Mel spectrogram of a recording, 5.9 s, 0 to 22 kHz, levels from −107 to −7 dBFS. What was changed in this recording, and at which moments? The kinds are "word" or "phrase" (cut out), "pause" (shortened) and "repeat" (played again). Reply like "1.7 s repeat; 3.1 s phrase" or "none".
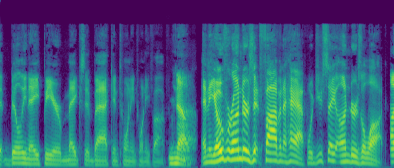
3.0 s pause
